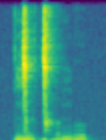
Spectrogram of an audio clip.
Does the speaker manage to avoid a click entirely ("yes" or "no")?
no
